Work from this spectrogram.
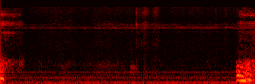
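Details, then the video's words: Shih Tzu dog snoring indoors: a low, steady rasping breath sound held through most of the clip, with a soft electrical hum beneath and a brief louder burst at the very start and again near the end. "shih tzu snoring"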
